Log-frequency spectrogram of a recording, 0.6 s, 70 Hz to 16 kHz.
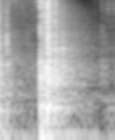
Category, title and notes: Sound effects > Other mechanisms, engines, machines
metal shop foley -152
crackle, pop, oneshot, perc, fx, tools, sound, shop, foley, sfx, percussion, knock, metal, strike, bop, bang, bam, wood, tink, boom, thud, rustle, little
